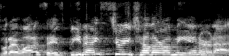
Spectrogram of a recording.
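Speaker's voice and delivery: talking through laughter. Asked for a call to action, the guest answers laughing while speaking. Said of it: "Sorry, I'm laughing".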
